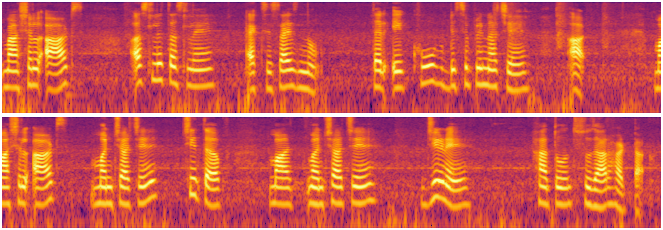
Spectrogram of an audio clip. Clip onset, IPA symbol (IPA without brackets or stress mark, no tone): m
